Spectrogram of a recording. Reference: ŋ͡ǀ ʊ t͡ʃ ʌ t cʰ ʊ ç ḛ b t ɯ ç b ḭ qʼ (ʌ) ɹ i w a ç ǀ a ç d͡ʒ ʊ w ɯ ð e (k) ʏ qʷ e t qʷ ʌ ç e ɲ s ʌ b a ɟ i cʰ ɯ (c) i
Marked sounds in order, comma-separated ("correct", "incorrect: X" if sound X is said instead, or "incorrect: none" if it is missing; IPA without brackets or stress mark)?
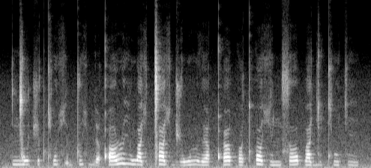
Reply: correct, incorrect: qʼ, correct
